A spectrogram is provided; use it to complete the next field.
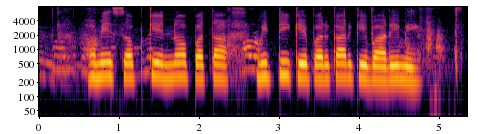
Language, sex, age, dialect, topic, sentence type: Magahi, female, 56-60, Northeastern/Surjapuri, agriculture, question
